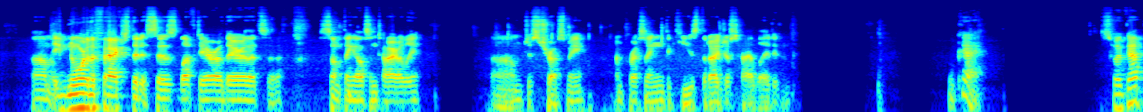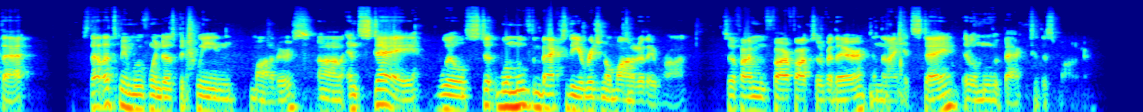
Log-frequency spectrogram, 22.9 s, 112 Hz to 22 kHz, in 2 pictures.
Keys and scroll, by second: 0.0 ctrl+shift+Left, 4.3 ctrl+shift+Right, 4.6 ctrl+shift+Right, 4.9 ctrl+shift+Right, 5.5 ctrl+shift+Right, 6.1 ctrl+shift+Right, 6.4 ctrl+shift+Right, 7.0 ctrl+shift+Left, 16.4 shift+Escape, 17.2 ctrl+shift+Left, 20.2 ctrl+shift+Return.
